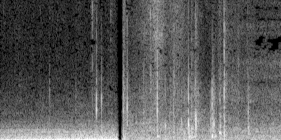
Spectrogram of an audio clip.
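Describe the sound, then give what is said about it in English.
A car engine drones with a low, steady rumble as the car drives off, then the sound cuts off abruptly, leaving quieter background noise with faint clicks and rustling. “You can probably hear me driving off now”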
